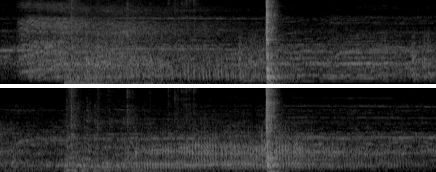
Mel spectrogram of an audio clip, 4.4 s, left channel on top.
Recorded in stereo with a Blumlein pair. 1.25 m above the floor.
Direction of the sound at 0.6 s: Straight ahead.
